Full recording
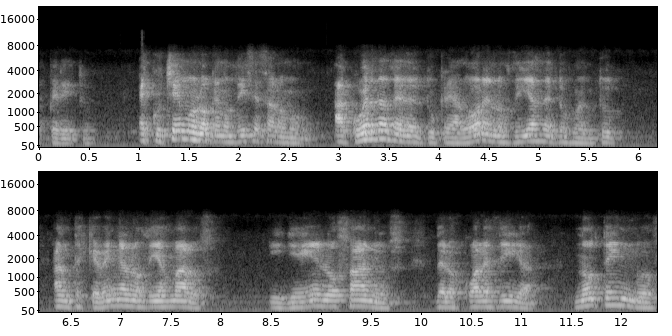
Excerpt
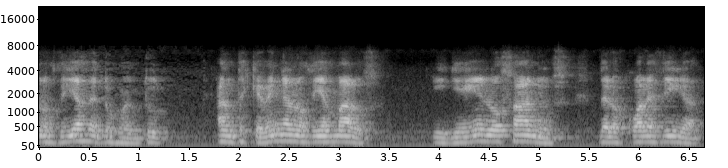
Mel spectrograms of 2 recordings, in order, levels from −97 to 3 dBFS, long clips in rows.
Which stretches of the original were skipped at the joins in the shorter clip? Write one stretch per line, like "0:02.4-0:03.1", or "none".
none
